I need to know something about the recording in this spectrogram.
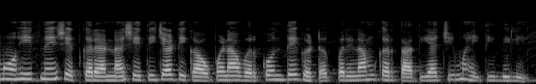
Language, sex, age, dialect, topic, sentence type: Marathi, female, 41-45, Standard Marathi, agriculture, statement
